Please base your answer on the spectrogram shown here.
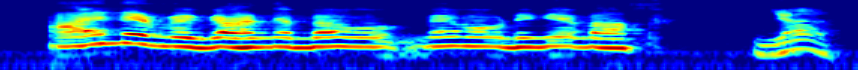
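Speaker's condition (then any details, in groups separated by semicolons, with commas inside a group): Cerebral palsy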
